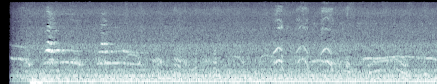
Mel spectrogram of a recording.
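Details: Puppies wanting to go outside, whining with thin, faint arching cries, a few short upward-and-down whimpers in a cluster near the middle, then a long level whine, over constant low indoor hum.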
